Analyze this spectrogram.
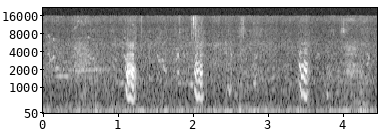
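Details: Grey francolin (sofad dakhni teetar) calling: three loud, sharp, harsh notes, each sweeping down briefly, spaced roughly one to one and a half seconds apart, over a steady low rumbling background.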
